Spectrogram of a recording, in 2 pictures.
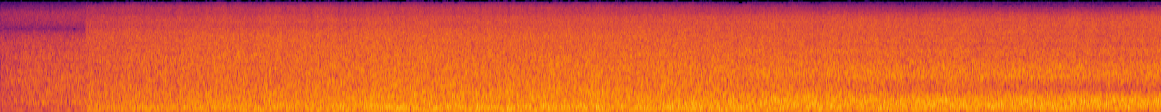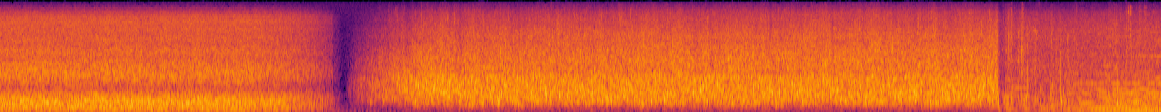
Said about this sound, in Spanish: La zona norte de la isla es la que recoge más lluvia, por lo que tiene gran cantidad de quebradas y torrenteras, que terminan en unos impresionantes saltos como el así bautizado Velo de Novia, por su forma característica.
